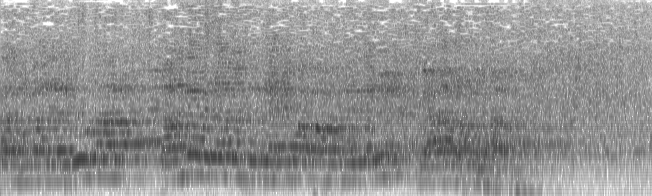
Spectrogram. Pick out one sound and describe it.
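An elderly man shouts with animation through a loudspeaker.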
